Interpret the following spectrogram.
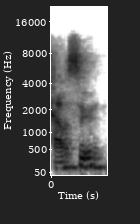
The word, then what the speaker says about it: Hausu: but um house the japanese one so like pronounced hausu is like if you're if you're like not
